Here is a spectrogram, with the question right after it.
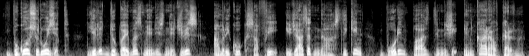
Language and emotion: Kashmiri, surprised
